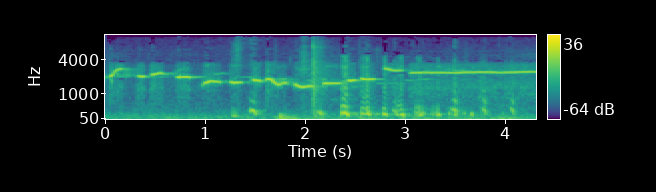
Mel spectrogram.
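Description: A sustained, fairly loud whistled tone holds for several seconds, dipping slightly in pitch and then rising to a steady high note, with soft rhythmic thumping sounds underneath.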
